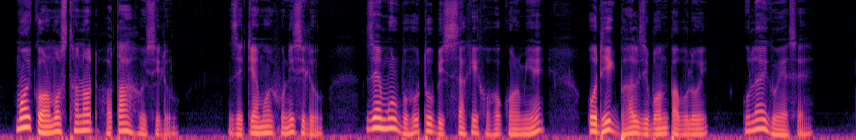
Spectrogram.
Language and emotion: Assamese, sad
